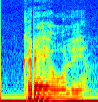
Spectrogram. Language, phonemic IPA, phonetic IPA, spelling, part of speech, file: Italian, /ˈkrɛ.o.le/, [ˈkrɛːole], creole, adjective / noun, It-creole.ogg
